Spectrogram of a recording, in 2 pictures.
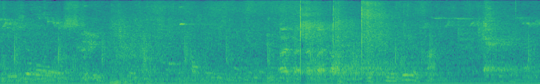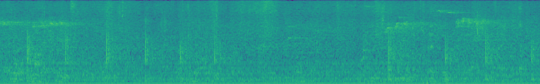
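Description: Tennis balls are struck with rackets, with sharp pops echoing in a large hall.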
